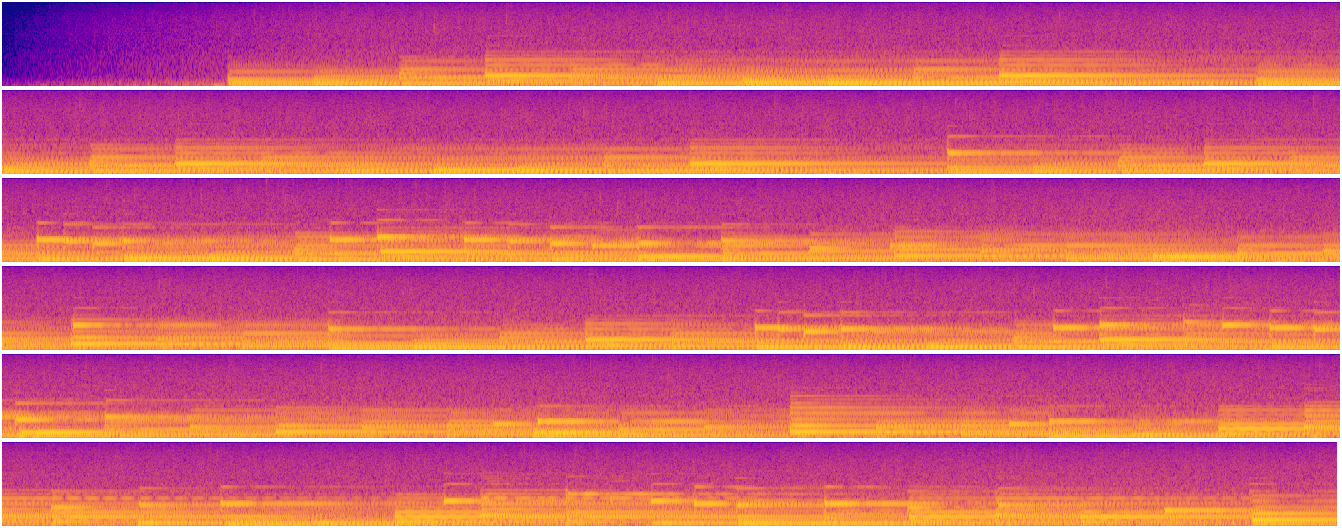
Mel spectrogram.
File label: Piano (With Rain)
